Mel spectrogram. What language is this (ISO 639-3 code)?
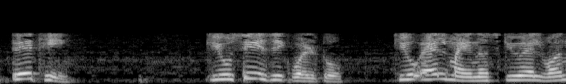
guj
